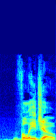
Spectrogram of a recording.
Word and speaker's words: Vallejo: say we were open vallejo Valley Joe for those who don't know how to say it which is the same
